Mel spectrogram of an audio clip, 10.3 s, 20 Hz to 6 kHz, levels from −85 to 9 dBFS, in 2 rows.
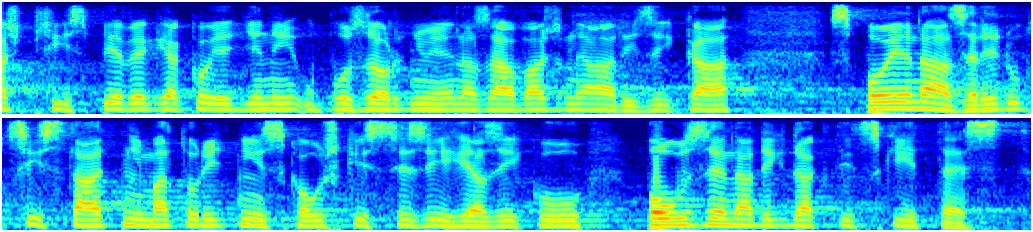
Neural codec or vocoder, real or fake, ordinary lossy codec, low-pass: none; real; Opus, 64 kbps; 5.4 kHz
